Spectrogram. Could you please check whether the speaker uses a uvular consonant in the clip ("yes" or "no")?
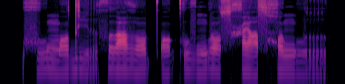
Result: yes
